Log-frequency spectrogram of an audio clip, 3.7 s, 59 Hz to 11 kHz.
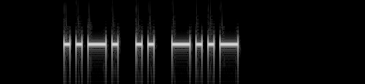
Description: Morse code, heard as a keyed tone, about 20 wpm, 700 Hz. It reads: FIX
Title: Build A Word - 1 Letter At A Time - 5-Letter Words - 20wpm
